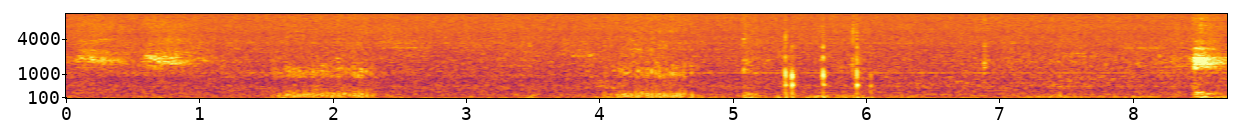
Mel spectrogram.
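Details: Domestic cat snoring like a buzz saw: low rough rasping breaths around two seconds apart, with a few brief clicks and higher scratchy noises between breaths.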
